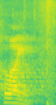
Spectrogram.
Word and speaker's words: climb: It is hard to climb. 이제 climb은 요 뒤에 있는 B는 묵음이에요.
